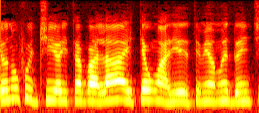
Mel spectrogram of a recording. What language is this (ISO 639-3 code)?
por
